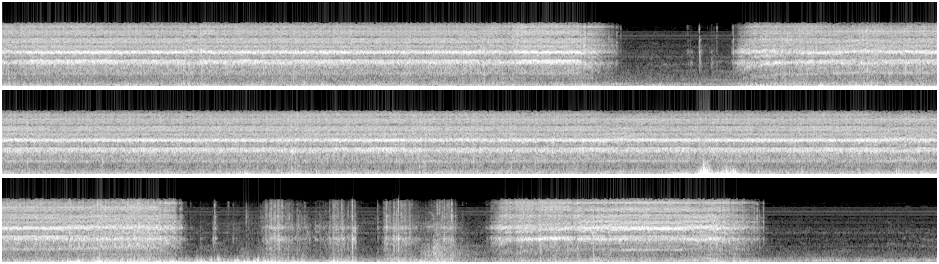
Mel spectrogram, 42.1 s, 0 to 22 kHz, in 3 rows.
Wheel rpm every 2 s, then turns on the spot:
160, 160, 160, 160, 70, 50, 160, 160, 160, 160, 160, 160, 160, 160, 160, 50, 20, 40, 150, 90, 0.
30-34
